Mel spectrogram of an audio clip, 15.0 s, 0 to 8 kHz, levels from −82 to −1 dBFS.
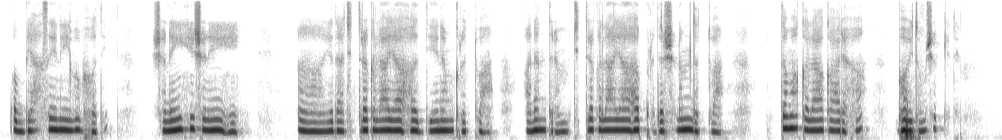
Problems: low volume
